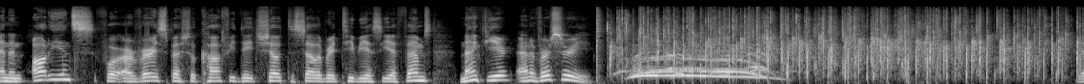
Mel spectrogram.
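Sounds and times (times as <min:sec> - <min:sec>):
speech: 0:00.0 - 0:06.0
live studio audience applause: 0:06.0 - 0:10.8.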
